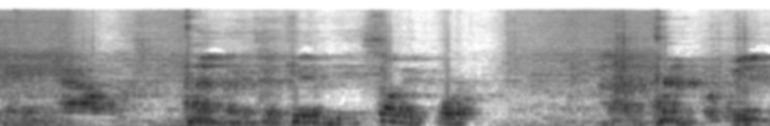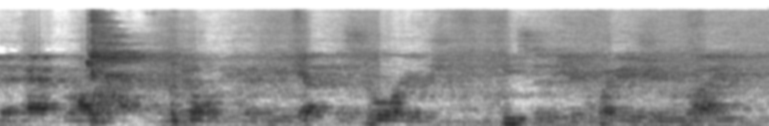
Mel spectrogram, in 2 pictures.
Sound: cough

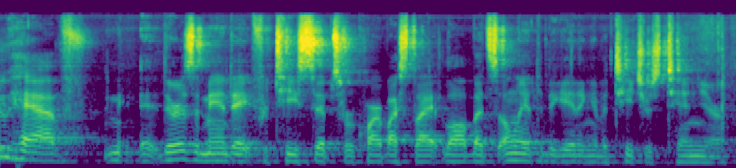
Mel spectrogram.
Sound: none

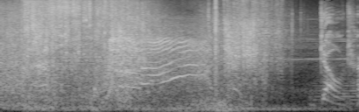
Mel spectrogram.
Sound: screaming

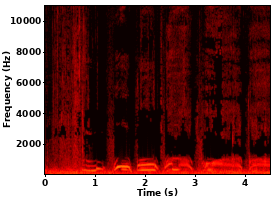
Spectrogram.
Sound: muffled screams

